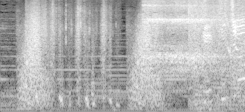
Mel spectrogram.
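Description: Two swelling whoosh-and-hit sound effects, one near the start and one about a second later, for a magic staff's release and transformation, over background music.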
